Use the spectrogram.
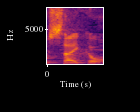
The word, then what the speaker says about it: psycho: Pronunciation note, the P in psycho is completely silent.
